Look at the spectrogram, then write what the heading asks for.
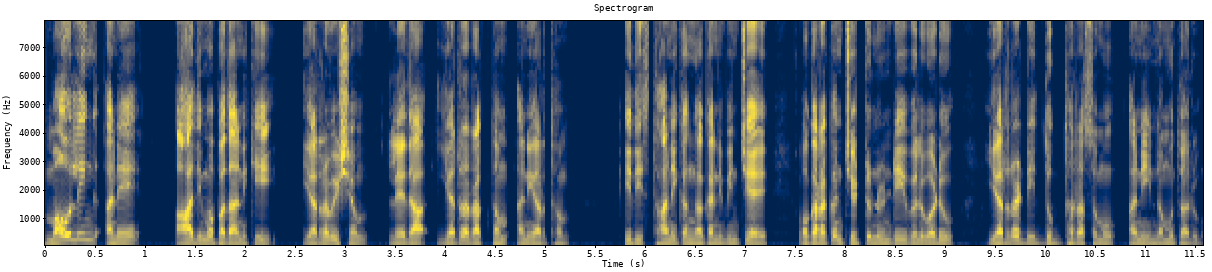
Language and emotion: Telugu, neutral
